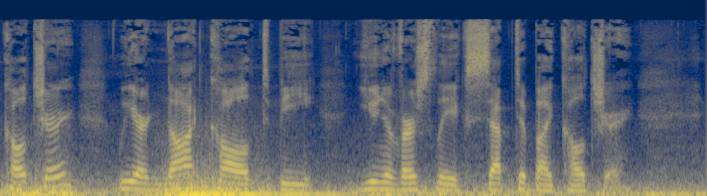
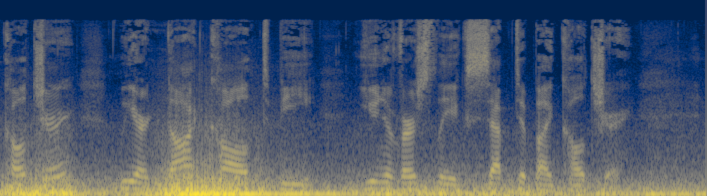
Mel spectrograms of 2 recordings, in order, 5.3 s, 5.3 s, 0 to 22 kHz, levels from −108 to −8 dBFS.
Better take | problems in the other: first | wind noise on the microphone; heavy; 2 dB below the speech; occasional gusts in the first

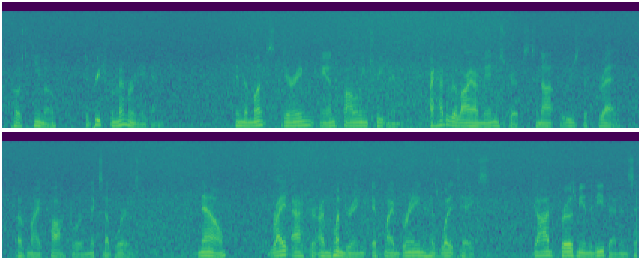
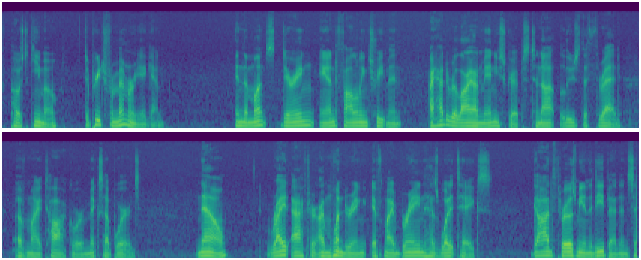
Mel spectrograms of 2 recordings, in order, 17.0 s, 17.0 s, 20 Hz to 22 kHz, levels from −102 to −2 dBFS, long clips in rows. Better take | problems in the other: second | hiss; loud; throughout; 3 dB below the speech; faint in the second

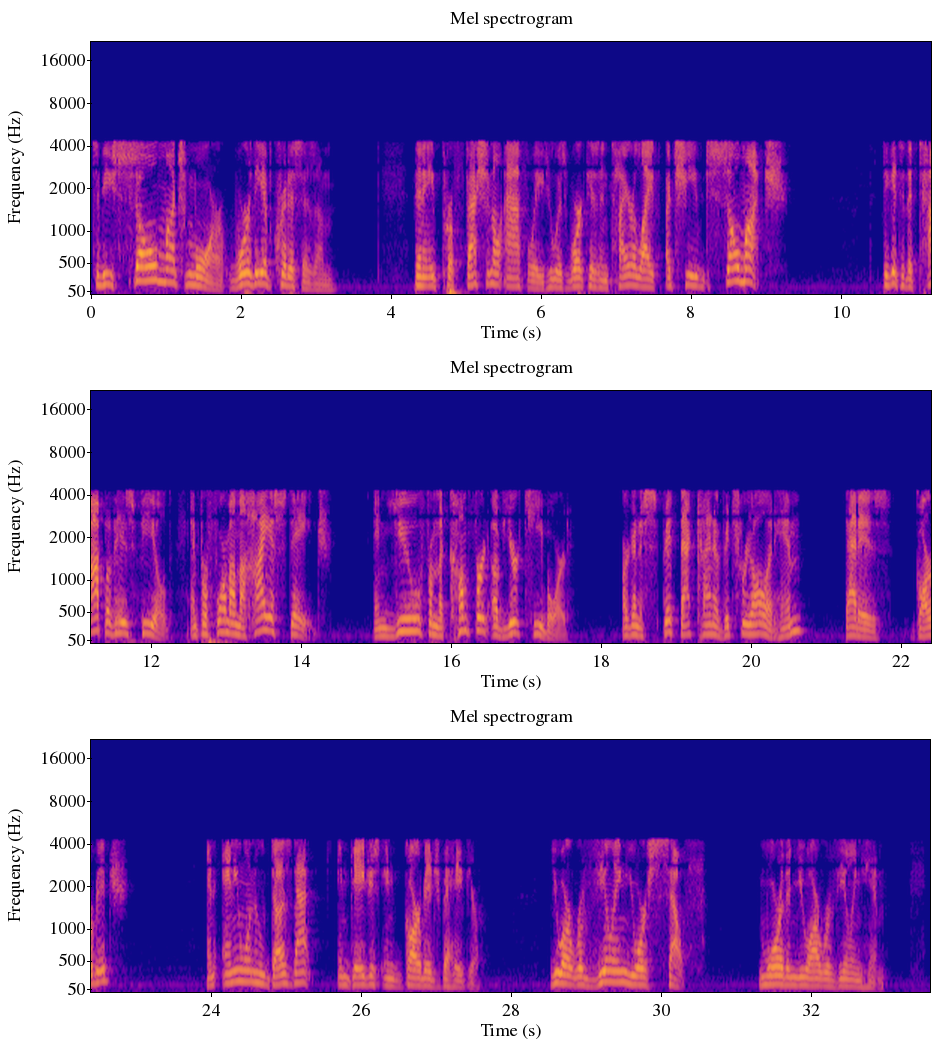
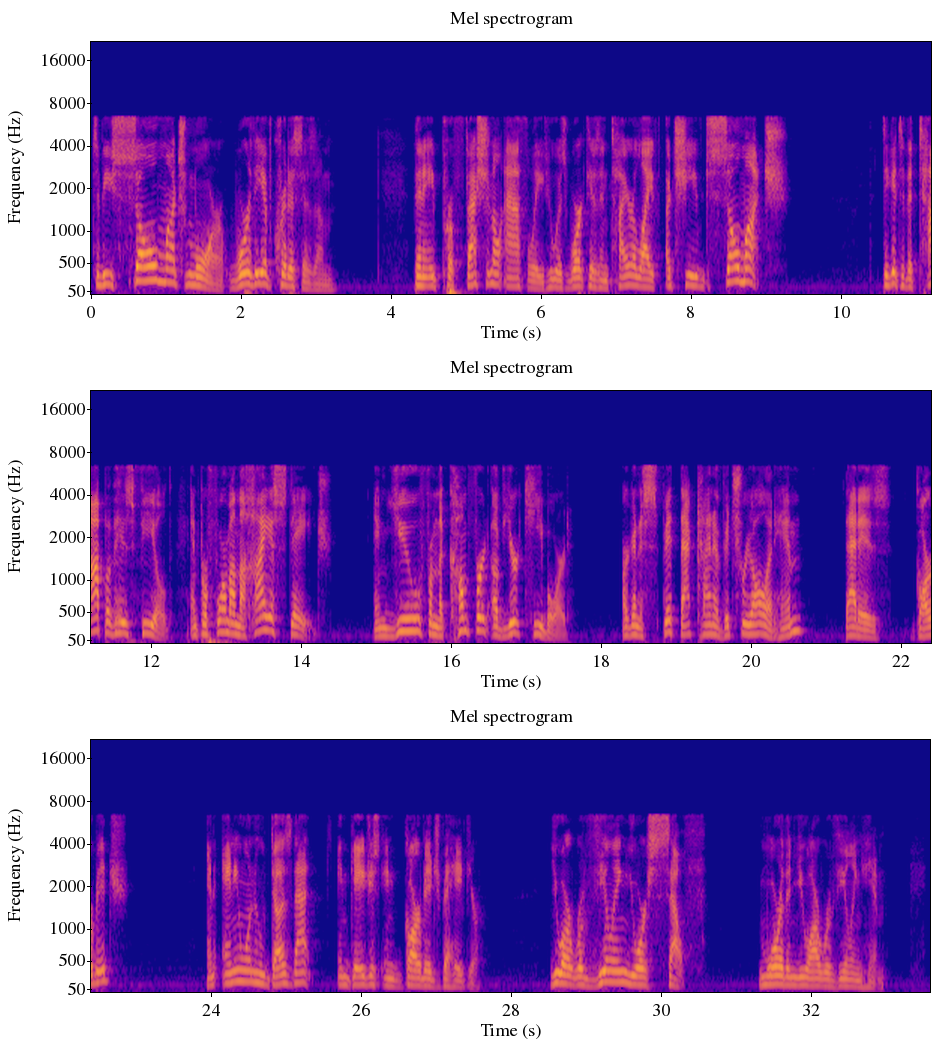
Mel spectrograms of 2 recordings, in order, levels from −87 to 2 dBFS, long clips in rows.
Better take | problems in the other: second | garbled, watery; badly; nothing above 4 kHz; slightly in the second

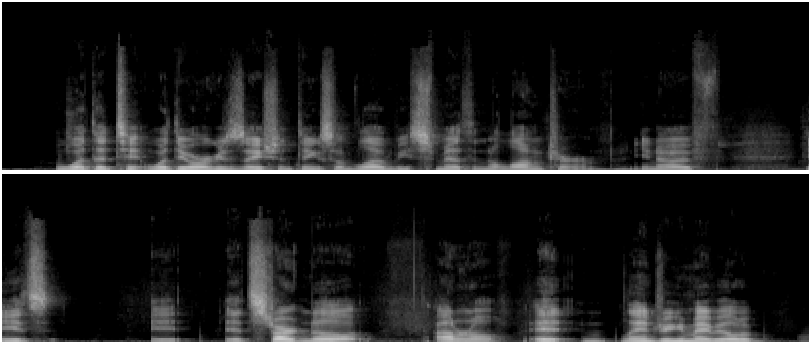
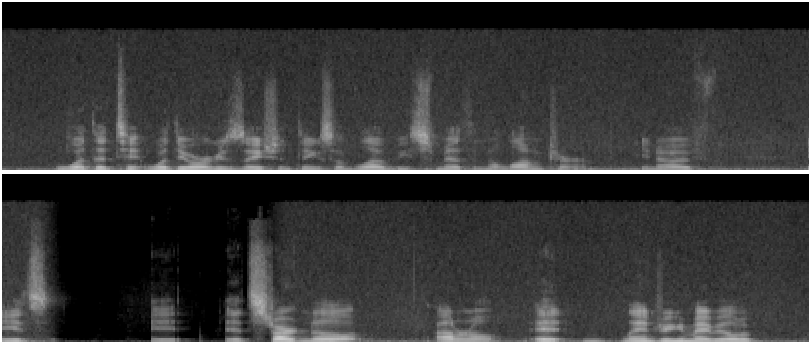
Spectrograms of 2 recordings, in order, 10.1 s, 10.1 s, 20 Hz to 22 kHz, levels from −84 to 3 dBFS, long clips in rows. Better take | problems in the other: first | hiss; noticeable; until 5.5 s and from 7 s on; 20 dB below the speech

